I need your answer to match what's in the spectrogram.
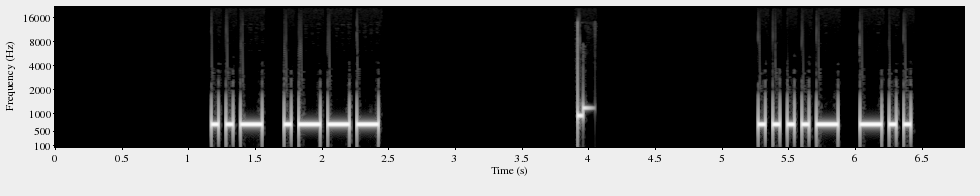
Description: Morse code, heard as a keyed tone, about 22 wpm, 700 Hz. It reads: U J 4 D
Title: Two Challenging Letter-Number Combinations 22wpm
